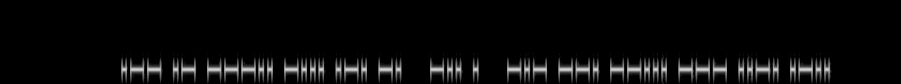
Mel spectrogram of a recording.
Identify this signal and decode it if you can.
Morse code, heard as a keyed tone, about 28 wpm, 700 Hz. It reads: WA8BRN DE KG7OFL
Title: USA Callsign DE Callsign - 6 Characters - 28wpm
